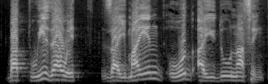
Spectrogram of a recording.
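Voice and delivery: ordinary talk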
